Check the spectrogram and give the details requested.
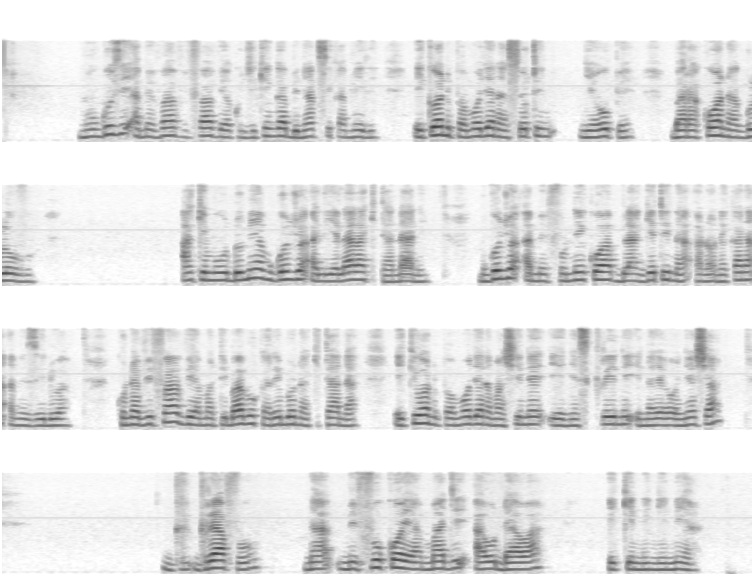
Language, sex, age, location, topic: Swahili, male, 25-35, Nairobi, health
